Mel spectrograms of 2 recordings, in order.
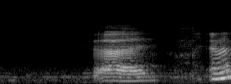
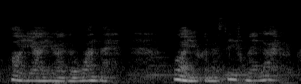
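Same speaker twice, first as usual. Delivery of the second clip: hushed mock gratitude; 3 semitones lower, 11 dB quieter, faster than usual. Mocking thirsty gratitude.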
